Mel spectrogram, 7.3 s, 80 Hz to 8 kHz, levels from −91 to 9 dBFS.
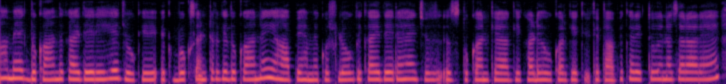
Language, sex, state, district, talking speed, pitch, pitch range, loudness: Hindi, female, Chhattisgarh, Sukma, 320 wpm, 250 Hz, 240-255 Hz, -29 LUFS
